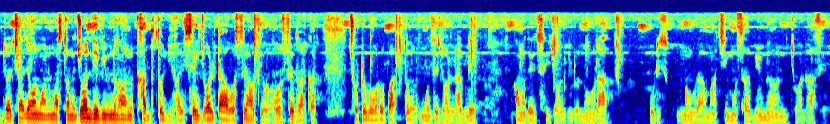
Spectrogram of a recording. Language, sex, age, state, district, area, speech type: Bengali, male, 30-45, West Bengal, Howrah, urban, spontaneous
